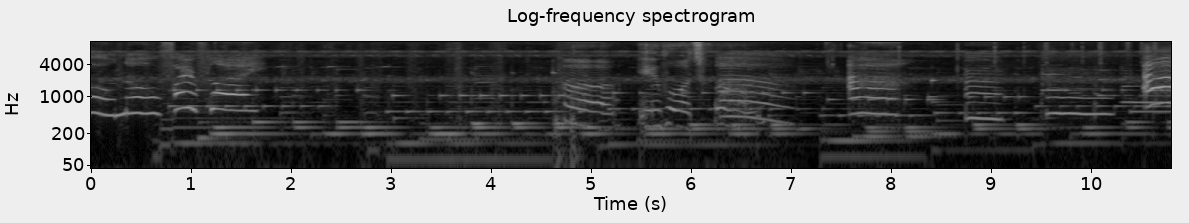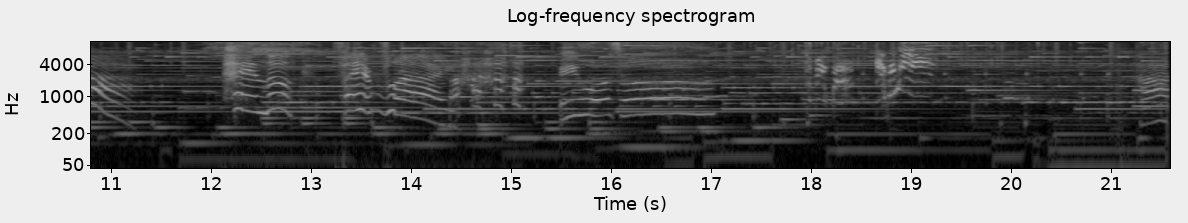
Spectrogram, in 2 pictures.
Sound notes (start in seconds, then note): 0.0 speaks in foreign language; 2.6 gentle music; 5.2 speaks in foreign language; 11.7 chimes tinkling; 14.4 brown haired duck laughs; 16.0 brown haired duck speaks in foreign language; 18.2 firefly chirping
